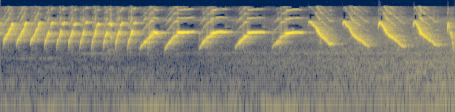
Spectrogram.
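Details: Canary singing for training young canaries: a fast double-noted trill leading into evenly spaced falling slurs, then louder sweeping downward notes, all high-pitched and clean.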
